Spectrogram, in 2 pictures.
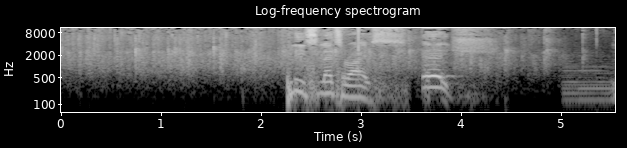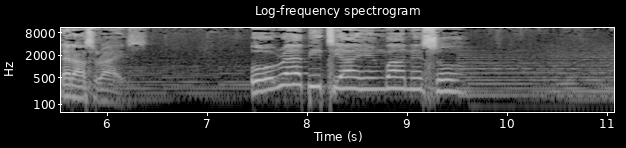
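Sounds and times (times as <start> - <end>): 
people clapping for Jesus: 0.0 - 5.4
speech: 2.2 - 4.2, 5.5 - 6.4, 7.4 - 9.7.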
